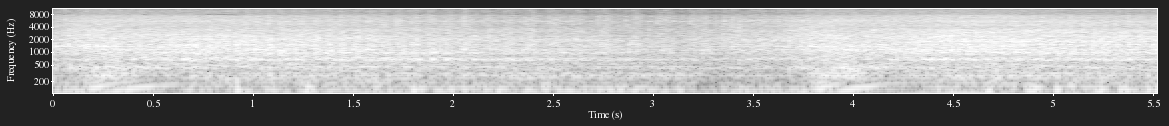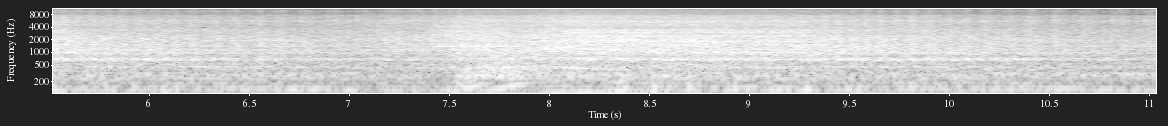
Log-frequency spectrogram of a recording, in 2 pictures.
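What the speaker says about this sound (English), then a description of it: "measure the decibels of the stock intake sounds and hear what that sounds like" Stock turbo intake of a Mini Cooper F56 JCW as the engine is revved, loud repeated rises and falls in engine pitch with a whooshing intake roar, three surges across the stretch, no talking.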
